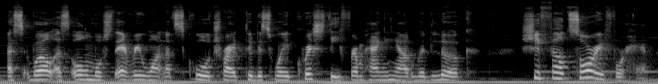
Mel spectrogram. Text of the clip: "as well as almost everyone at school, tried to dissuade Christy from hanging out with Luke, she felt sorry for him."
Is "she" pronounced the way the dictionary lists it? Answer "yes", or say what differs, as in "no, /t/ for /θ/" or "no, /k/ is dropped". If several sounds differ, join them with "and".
yes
